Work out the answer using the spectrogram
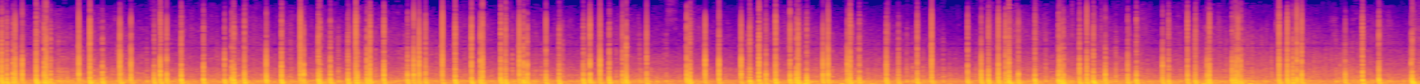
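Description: Fireworks display: a dense, continuous barrage of sharp bangs and crackles from aerial shells bursting, several a second.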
